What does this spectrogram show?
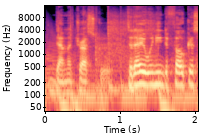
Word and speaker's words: Dimitrescu: before anyone comments I looked it up it's pronounced demetresco not demetresque the game developers got it wrong not sure how figured they would have checked that out but yes it is properly pronounced demetresco today we need to focus on sheer raw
